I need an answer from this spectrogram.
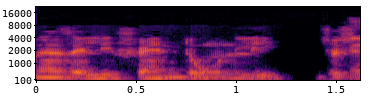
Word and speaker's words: EleFant: It's a very simple pronunciation as elephant only, just like what एलिफेंट you only.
